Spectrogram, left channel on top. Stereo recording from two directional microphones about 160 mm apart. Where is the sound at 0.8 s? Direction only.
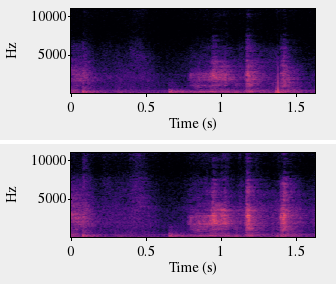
15° right (ahead or behind).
